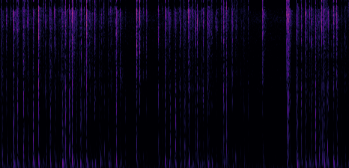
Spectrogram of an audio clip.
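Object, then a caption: Laptop keyboard with plastic keycaps in an aluminium body. Fingertips type fast on a MacBook Pro keyboard with plastic keycaps set in an aluminum body. The result is a rapid stream of short, dull, low-weighted key clicks that stop almost instantly. The bursts are broken by brief lulls around the third and fifth seconds.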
